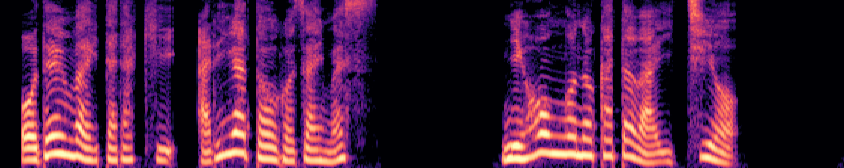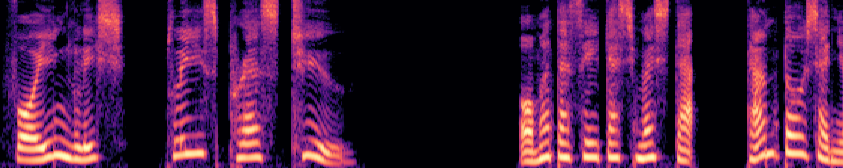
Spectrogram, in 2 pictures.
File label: languages women narration japanese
